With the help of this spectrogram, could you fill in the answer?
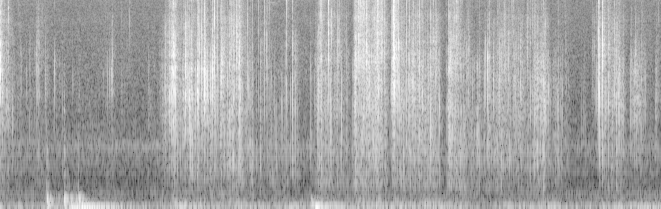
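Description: Fingertips and nails press and roll the rolled fold of a beeswax-coated cotton food wrap sheet lying on a table. The result is dense, irregular crinkling and crunching with bright, sharp crackles and a few soft low thumps, continuing steadily throughout the clip.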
